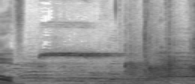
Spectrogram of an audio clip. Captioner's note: whistle tweeting; crowd clapping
